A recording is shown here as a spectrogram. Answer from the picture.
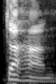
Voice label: "dakhaahn", Cantonese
